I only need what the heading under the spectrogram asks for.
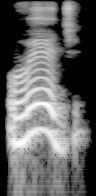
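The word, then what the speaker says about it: wedge: वेज, ऐसे पढ़ना है, ब्रिज, एज, एज, वेज। यहाँ पे एक चीज कॉमन है, जी से पहले डी आता है तो डी को हमने नहीं पढ़ना है, डी साइलेंट रखना है।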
